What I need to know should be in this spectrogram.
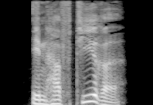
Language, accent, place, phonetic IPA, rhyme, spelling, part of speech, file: German, Germany, Berlin, [ɪnhafˈtiːʁə], -iːʁə, inhaftiere, verb, De-inhaftiere.ogg
- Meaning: inflection of inhaftieren: 1. first-person singular present 2. first/third-person singular subjunctive I 3. singular imperative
